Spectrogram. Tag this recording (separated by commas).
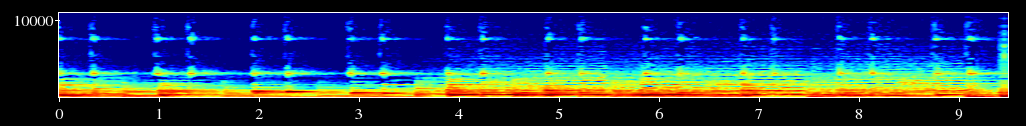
Music, Theme music, Dance music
